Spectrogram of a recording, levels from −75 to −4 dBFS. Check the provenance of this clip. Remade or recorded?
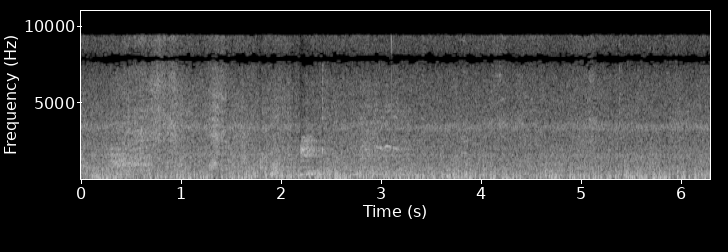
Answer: recorded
